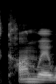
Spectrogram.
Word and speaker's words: Conwy: next up on the list of the Northwest Four is Conwy Castle, and that's Conwy without an A, which is also a weird pronunciation. I used to call it Conwy.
